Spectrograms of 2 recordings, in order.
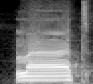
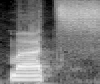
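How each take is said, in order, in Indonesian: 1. Huruf t di akhir diakhiri dengan hembusan nafas ringan. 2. Huruf t di akhir diakhiri dengan desisan kuat dan panjang. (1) "ada udara yang mengalir atau nafas yang mengalir" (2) "nanti desisnya itu berlebihan. Mats, nah, tidak seperti itu"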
